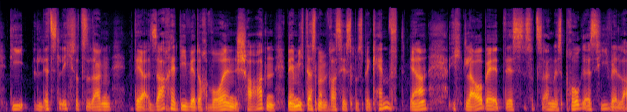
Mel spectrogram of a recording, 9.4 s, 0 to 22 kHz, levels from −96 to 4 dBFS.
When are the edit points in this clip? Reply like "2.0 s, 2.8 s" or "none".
3.1 s, 4.9 s, 6.7 s

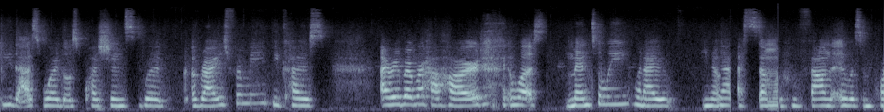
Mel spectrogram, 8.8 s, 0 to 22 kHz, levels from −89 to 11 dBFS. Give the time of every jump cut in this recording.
7.2 s

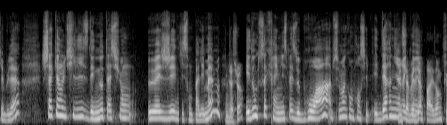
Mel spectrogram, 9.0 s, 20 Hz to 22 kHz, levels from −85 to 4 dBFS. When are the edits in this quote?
3.6 s, 5.2 s

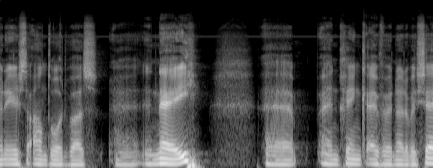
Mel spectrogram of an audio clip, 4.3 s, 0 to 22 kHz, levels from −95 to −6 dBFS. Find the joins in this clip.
3.4 s

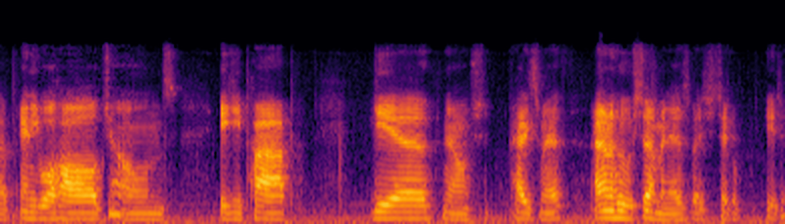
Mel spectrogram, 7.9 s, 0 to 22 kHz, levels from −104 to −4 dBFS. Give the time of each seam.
1.0 s, 3.7 s, 6.3 s

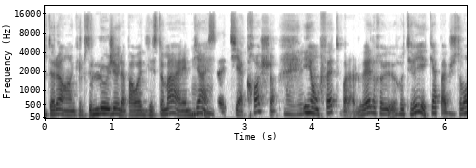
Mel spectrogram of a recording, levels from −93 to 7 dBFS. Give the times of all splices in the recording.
1.1 s

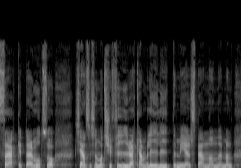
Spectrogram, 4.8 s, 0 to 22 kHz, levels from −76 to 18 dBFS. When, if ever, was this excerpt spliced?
none

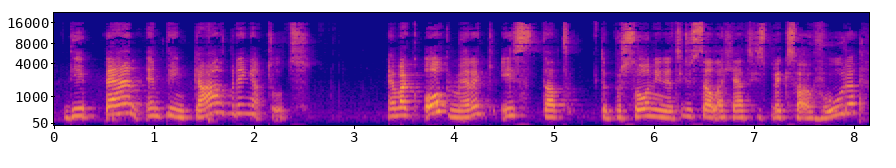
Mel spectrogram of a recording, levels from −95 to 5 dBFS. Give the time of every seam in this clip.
1.1 s, 2.1 s, 3.9 s, 6.3 s

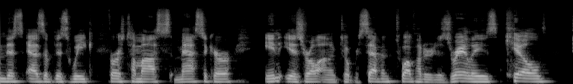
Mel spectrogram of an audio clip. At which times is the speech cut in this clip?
1.1 s, 1.7 s

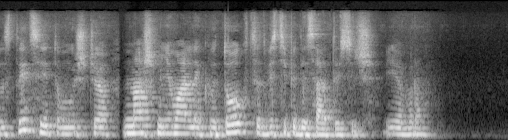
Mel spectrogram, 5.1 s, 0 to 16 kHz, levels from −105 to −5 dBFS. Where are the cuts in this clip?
1.2 s

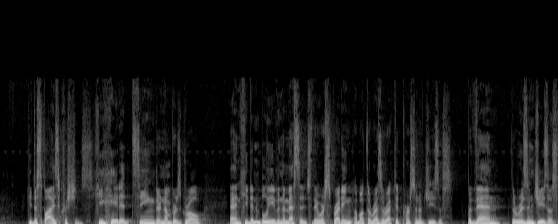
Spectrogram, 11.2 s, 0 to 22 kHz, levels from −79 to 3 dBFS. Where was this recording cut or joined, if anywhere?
none

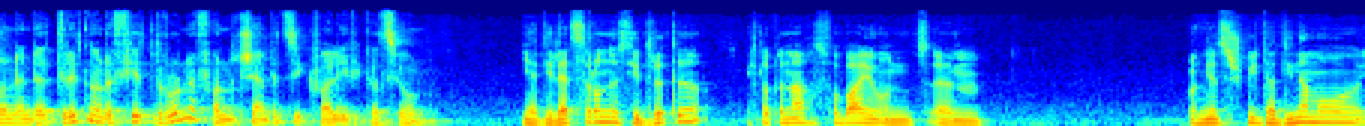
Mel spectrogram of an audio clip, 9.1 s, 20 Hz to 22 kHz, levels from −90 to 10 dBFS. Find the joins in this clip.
none

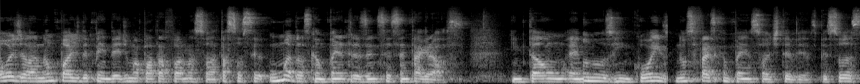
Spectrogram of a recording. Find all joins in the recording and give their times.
2.2 s, 3.1 s, 5.8 s, 6.7 s

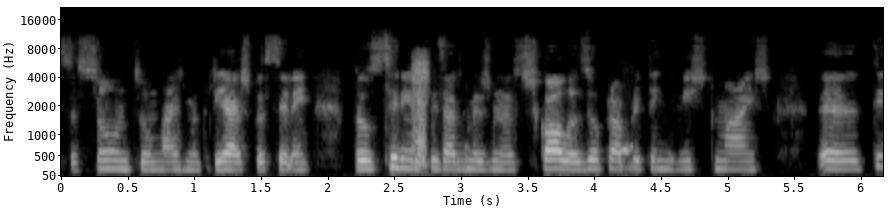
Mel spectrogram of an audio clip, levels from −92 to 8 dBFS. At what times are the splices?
none

